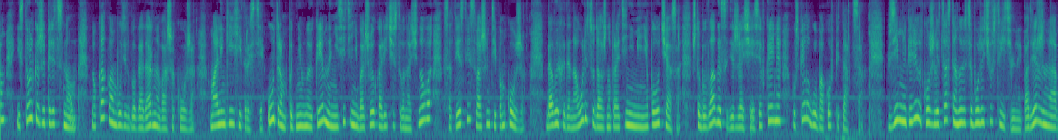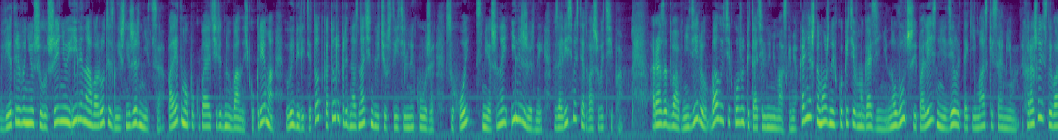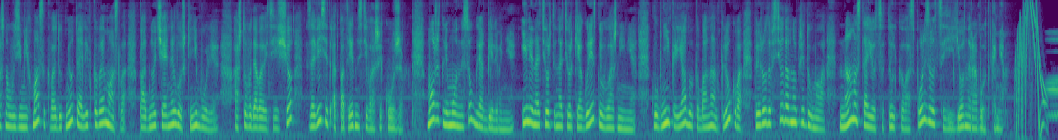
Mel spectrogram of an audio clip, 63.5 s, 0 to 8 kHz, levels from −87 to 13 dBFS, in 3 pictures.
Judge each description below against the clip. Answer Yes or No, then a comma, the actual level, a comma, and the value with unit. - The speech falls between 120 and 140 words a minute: No, average, 150 wpm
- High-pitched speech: Yes, high, 210 Hz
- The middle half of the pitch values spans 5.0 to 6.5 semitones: Yes, wide, 5.6 semitones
